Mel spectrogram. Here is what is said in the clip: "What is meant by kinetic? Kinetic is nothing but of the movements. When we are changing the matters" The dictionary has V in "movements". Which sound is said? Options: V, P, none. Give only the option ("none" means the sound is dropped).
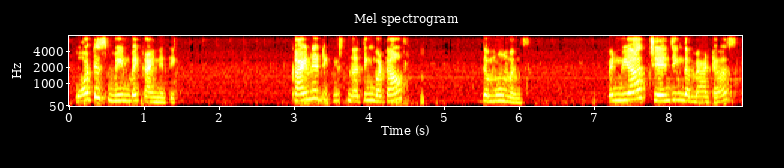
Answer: none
